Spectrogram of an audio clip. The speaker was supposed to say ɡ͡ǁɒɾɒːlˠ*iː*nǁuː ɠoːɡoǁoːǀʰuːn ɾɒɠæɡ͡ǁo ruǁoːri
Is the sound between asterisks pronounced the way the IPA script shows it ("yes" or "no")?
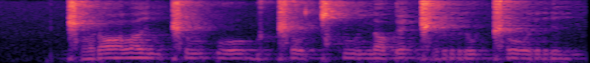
yes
